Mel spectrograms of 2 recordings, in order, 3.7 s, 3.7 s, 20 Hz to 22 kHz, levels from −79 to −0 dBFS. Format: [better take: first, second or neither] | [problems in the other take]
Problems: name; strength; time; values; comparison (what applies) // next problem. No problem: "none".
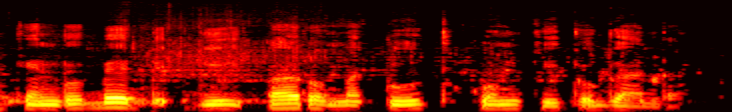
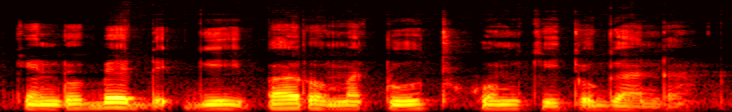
second | noise reduction (classical method spectral subtraction)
